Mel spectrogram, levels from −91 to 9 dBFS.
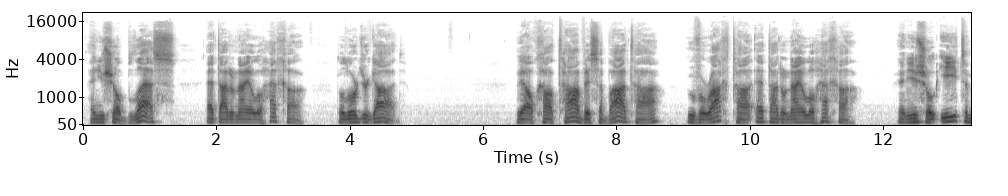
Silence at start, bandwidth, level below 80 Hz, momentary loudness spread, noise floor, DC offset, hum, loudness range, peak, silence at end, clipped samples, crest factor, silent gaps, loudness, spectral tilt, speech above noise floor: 0.1 s; 17 kHz; -62 dBFS; 11 LU; -67 dBFS; under 0.1%; none; 4 LU; -4 dBFS; 0 s; under 0.1%; 18 dB; none; -22 LUFS; -5 dB/octave; 45 dB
